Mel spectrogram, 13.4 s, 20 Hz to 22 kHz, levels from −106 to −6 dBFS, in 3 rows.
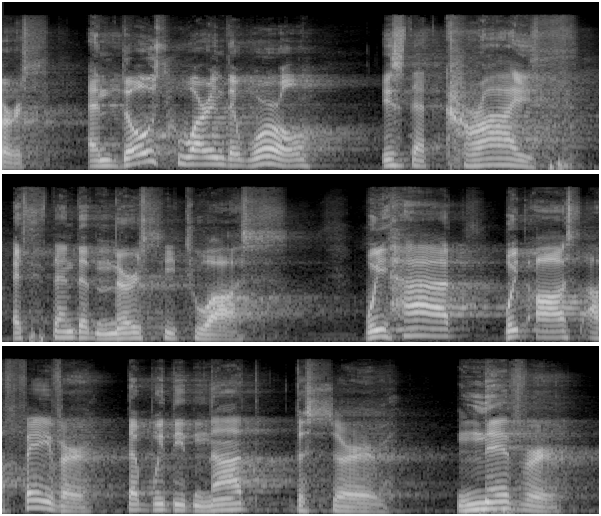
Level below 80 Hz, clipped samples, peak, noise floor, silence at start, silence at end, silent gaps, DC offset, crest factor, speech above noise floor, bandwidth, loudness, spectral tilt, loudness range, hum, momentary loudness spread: -68 dBFS; under 0.1%; -12 dBFS; -66 dBFS; 0 s; 0.2 s; none; under 0.1%; 20 dB; 33 dB; 16 kHz; -32 LUFS; -3.5 dB/octave; 3 LU; none; 12 LU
